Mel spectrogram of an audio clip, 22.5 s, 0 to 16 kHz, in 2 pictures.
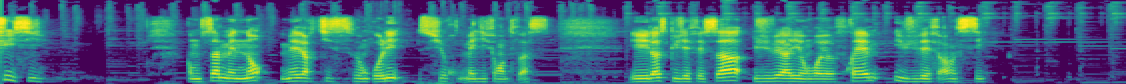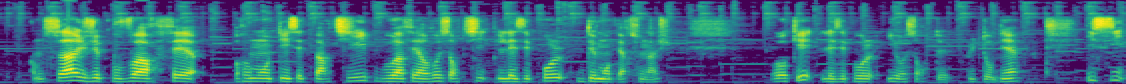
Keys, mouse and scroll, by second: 0.2 click, 1.3 Tab, 2.1 scroll up 2, 5.8-6.8 scroll up 1, 6.8-7.7 scroll down 2, 7.7 scroll up 1, 8.0 z, 8.5-9.4 scroll up 1, 9.4 right click, 9.7 c, 13.0-16.1 drag, 16.2 z, 16.6 scroll down 3, 16.9 Tab, 18.1-19.6 scroll up 2, 19.7 Tab, 22.1 right click.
